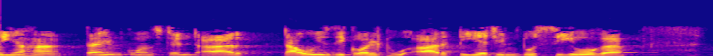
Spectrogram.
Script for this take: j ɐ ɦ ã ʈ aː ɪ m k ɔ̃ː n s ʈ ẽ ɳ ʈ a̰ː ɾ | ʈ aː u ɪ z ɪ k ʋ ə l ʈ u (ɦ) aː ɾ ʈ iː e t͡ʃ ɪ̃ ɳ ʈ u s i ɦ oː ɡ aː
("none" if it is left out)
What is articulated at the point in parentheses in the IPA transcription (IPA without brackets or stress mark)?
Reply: none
